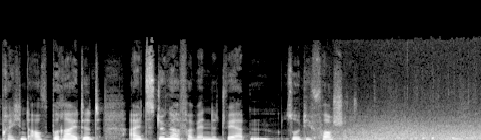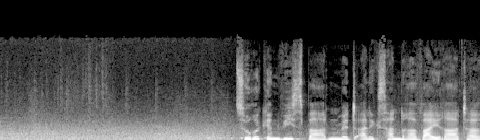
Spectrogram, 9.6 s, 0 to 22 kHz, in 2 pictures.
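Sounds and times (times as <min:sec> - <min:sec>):
speech: 0:00.0 - 0:03.7, 0:07.2 - 0:09.6
pigeons cooing in a parking garage: 0:03.3 - 0:07.2.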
